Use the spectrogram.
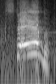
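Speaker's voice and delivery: sudden high yelled burst; shouted stab. Real, not acted. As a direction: bark it out as you lunge. Sniper stabbing an enemy.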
